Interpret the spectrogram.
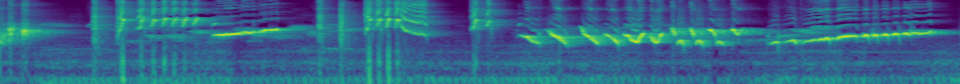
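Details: White-rumped shama (murai batu) recording used as a lure to make birds sing their whole repertoire. Sharp high chips and a rising whistle lead into fast descending warbled notes in series, ending in a smooth upward-sliding trill, over a faint low hum.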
